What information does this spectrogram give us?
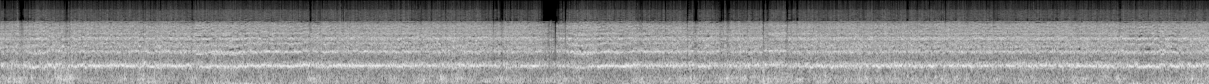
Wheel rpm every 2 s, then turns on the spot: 240, 230, 230, 230, 230, 230.
none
